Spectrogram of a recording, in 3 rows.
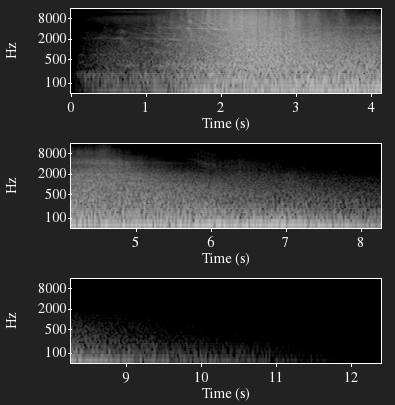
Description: SPACESHIP Fly By Big Long Rumble 01.wav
